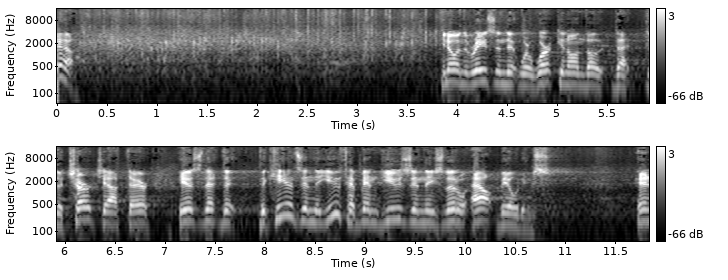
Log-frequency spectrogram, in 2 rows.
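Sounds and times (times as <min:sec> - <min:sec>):
audience applauding: 0:00.0 - 0:03.8
speech: 0:00.1 - 0:00.4, 0:03.8 - 0:11.0.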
